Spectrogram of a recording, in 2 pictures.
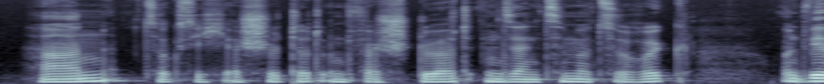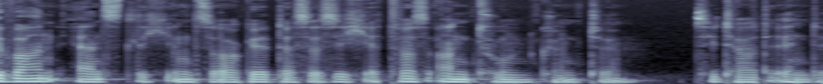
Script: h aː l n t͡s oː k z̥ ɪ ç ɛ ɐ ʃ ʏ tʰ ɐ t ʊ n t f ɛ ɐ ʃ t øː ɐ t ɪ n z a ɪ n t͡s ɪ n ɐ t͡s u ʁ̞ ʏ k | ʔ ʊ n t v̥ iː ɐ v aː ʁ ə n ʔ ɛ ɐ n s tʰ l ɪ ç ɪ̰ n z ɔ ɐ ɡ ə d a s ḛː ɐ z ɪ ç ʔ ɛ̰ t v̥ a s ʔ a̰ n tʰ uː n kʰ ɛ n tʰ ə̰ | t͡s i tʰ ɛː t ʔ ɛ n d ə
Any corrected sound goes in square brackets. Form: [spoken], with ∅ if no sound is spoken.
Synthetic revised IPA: h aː [∅] n t͡s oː k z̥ ɪ ç ɛ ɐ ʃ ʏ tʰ ɐ t ʊ n t f ɛ ɐ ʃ t øː ɐ t ɪ n z a ɪ n t͡s ɪ [m] ɐ t͡s u ʁ̞ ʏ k | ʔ ʊ n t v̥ iː ɐ v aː ʁ ə n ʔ ɛ ɐ n s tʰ l ɪ ç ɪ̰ n z ɔ ɐ ɡ ə d a s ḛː ɐ z ɪ ç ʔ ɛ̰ t v̥ a s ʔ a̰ n tʰ uː n kʰ [œ] n tʰ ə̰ | t͡s i tʰ [aː] t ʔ ɛ n d ə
